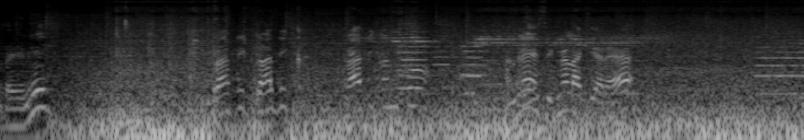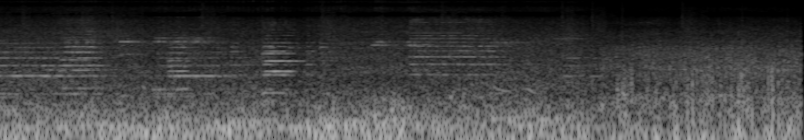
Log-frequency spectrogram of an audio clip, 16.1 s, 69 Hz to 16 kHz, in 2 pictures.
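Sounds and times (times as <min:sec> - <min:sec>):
idling engines rumble: 0:00.0 - 0:16.0
vehicle horns honking: 0:03.6 - 0:06.8, 0:07.5 - 0:14.4.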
